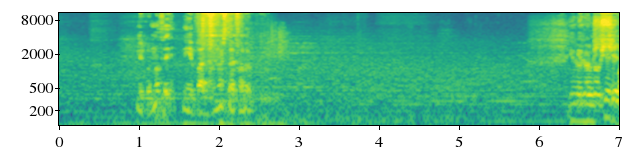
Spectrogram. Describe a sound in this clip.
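A second man answers calmly in a deep voice.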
